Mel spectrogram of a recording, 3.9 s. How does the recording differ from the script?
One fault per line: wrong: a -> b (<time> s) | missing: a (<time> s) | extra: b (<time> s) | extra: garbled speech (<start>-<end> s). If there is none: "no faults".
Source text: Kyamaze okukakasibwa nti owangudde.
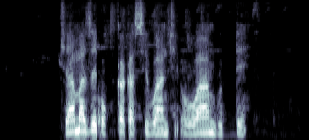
no faults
